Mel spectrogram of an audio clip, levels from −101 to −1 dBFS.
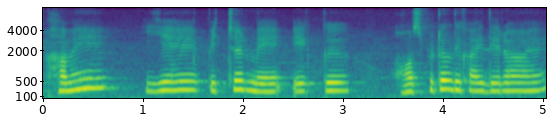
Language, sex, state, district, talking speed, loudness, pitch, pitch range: Hindi, female, Rajasthan, Jaipur, 120 wpm, -16 LUFS, 225 Hz, 220-245 Hz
